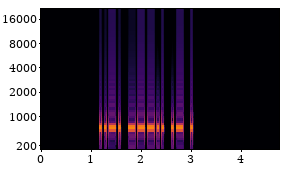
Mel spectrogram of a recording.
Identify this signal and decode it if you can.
Morse code, heard as a keyed tone, about 25 wpm, 700 Hz. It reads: F8AE
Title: DXCC-100 Call Signs - 4 Characters - 25wpm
